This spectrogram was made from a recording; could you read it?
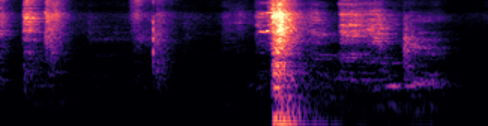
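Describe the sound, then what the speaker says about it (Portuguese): A door being opened indoors, with a thump and rattle mid-clip after faint shuffling, while people talk quietly around it. "Vou abrir a porta."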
